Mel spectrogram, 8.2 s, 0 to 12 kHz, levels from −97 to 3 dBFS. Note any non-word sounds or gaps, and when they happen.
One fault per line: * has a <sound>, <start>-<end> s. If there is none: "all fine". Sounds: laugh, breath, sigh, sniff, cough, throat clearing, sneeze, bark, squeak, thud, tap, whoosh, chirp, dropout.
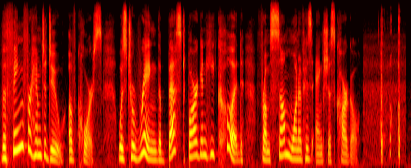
* has a cough, 7.6-8.0 s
